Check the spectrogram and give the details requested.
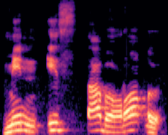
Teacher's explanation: यहाँ पे गुन्ना नहीं होगा इस नून के ऊपर। मिन इस्तबरक, तब यहाँ पे कलकला करेंगे, रा को मोटा पढ़ेंगे, और कॉफ यहाँ पे भी मिन इस्तबरक, रक ये कलकला हो गया।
